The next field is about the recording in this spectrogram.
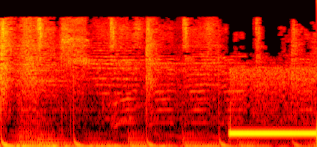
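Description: A telephone tone from an outgoing call enters partway through as a steady, unbroken mid-pitched beep, following a run of rhythmic, decaying plucked-sounding notes.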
